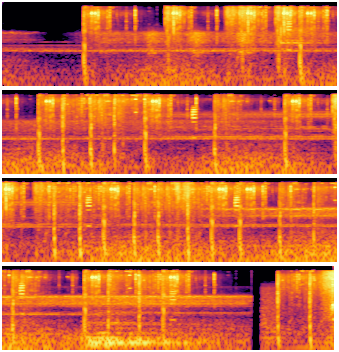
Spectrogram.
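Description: Footsteps thud on a hard floor in an echoing tunnel.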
